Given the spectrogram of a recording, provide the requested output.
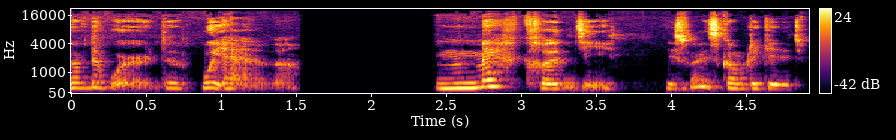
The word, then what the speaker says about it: mercredi: at the beginning of the word we have mechrodi this one is complicated to pronounce so here the uh are pronounced two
